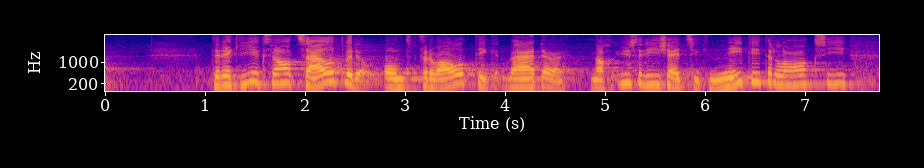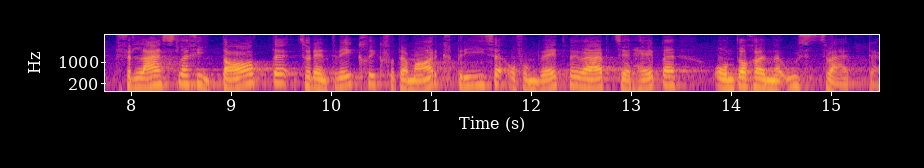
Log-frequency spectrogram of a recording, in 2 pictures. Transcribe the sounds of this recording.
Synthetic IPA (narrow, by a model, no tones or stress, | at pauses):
d̪̥ərːɛɡiːɾɪksrɑːt̪sælb̥əɾʊntfəɾʋɑltɪɡʋæːdənɑχysəɾəiːʃɛt͡siɡnɪdɪd̪əɾlɑːksiː | fəɾlæslɪχid̥ɑːt̪ət͡sʊɾɛntʋɪkʰliɡfɔd̥̪əmɑɾkpɾiːsəʔofɔmvɛtbɛvæɾp̚t͡sɛɾɦɛb̥ə | ʊndoχœnːəʔust͡sʋæ̰rtə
